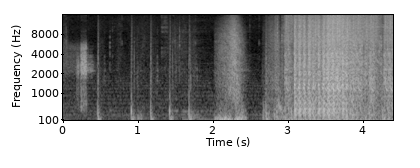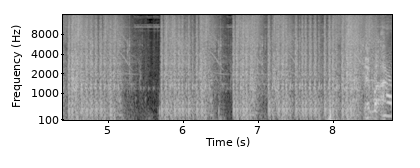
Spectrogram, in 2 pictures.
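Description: Gunfire in the shooter game Point Blank starts with a few scattered single shots and clicks, then bursts into long, loud automatic volleys close by with brief gaps between them.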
